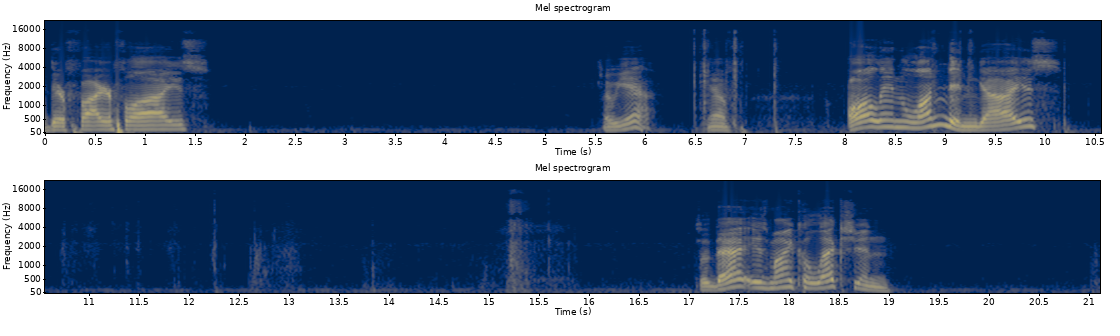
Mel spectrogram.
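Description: Plastic disc cases click and rattle as a hand handles them.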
